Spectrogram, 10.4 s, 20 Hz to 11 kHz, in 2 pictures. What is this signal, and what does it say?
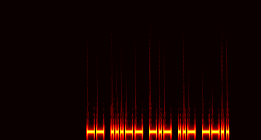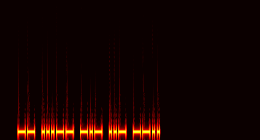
Morse code, heard as a keyed tone, about 25 wpm, 700 Hz. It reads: M3KUZ M3KUZ
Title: DXCC-100 Call Signs - 5 Characters - Repeated 2x - 25wpm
